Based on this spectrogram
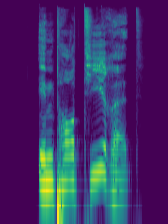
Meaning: second-person plural subjunctive I of importieren
- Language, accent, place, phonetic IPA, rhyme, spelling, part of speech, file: German, Germany, Berlin, [ɪmpɔʁˈtiːʁət], -iːʁət, importieret, verb, De-importieret.ogg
